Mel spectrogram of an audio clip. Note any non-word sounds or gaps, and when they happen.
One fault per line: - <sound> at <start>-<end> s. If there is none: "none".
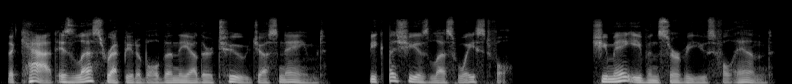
- dropout at 3.8-3.9 s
